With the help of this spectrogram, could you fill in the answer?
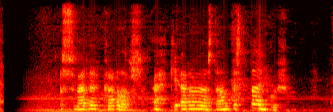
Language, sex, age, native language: Icelandic, female, 20-29, Icelandic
